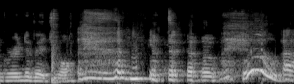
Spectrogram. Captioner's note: laughing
